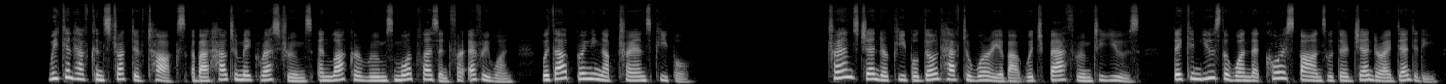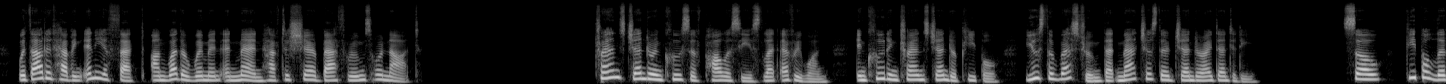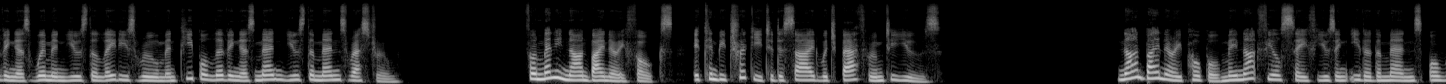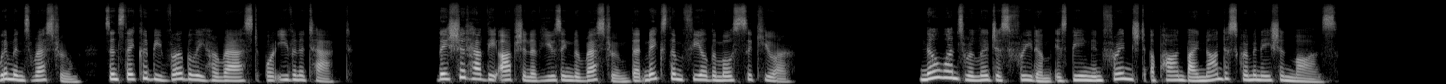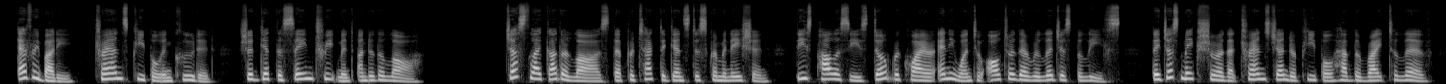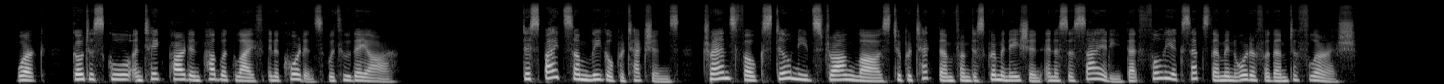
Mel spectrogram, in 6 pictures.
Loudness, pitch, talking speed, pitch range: -21 LUFS, 195 Hz, 170 wpm, 175-230 Hz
